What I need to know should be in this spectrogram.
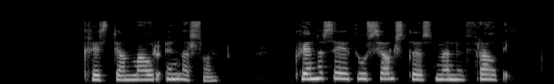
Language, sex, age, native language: Icelandic, female, 50-59, Icelandic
